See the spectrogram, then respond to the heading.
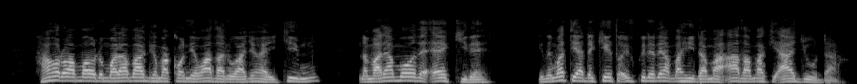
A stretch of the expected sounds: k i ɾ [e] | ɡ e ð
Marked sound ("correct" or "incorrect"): incorrect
